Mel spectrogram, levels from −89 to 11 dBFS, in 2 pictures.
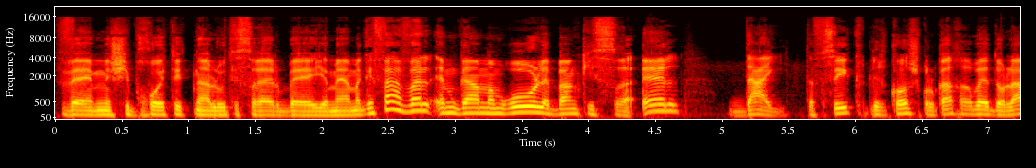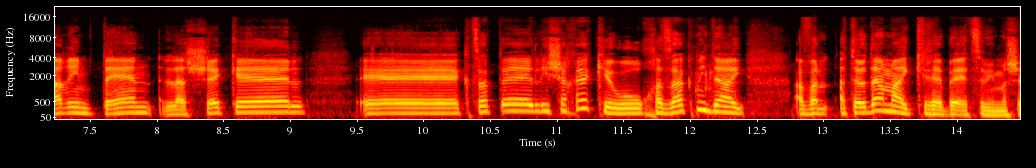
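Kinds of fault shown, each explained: No technical fault is audible anywhere in this speech recording.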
